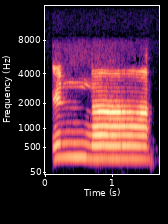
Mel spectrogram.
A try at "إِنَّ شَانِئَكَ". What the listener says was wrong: खींच रही हैं आप। अभी तक खींच रही है इन शानी आका।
